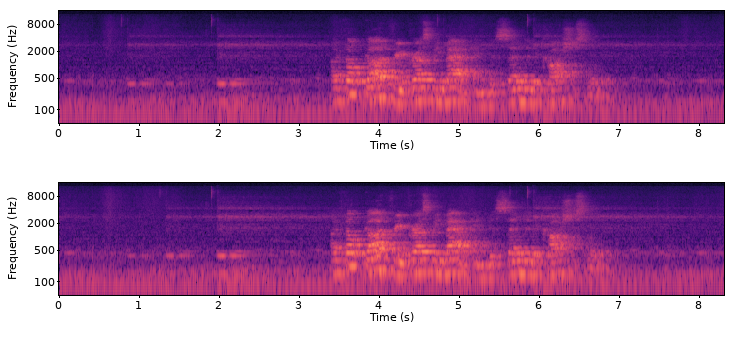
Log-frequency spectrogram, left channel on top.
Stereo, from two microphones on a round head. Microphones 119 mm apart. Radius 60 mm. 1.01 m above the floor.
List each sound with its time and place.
3.4 s a man speaking: 50° right (ahead or behind), 1.0 m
